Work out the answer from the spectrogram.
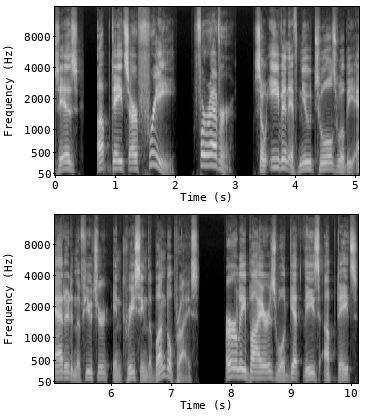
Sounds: speech

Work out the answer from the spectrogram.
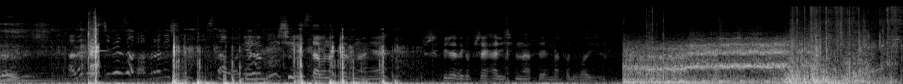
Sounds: car
skidding
vehicle

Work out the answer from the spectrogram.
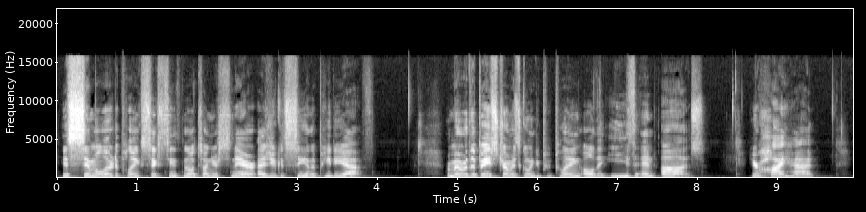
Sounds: speech

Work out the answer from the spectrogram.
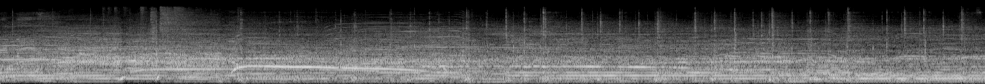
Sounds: speech
music

